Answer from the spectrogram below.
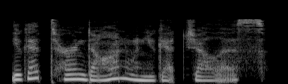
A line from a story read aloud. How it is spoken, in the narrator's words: I mumble against his lips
